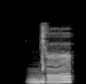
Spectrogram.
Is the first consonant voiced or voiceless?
voiced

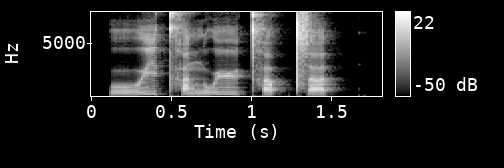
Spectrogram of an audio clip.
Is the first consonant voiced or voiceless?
voiced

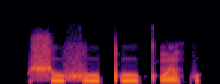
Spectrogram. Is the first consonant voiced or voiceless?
voiceless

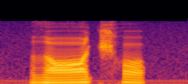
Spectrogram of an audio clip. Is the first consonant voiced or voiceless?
voiced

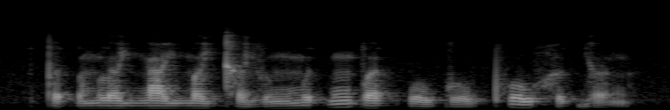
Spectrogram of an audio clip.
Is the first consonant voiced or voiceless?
voiceless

